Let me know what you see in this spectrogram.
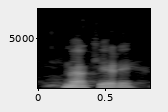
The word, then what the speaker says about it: Malchiodi: Malchiodi.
